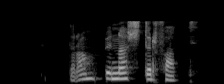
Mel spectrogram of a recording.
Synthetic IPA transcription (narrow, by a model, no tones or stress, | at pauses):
t̪ɾampɪnast̪ɛɾ̥fat̪l̥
